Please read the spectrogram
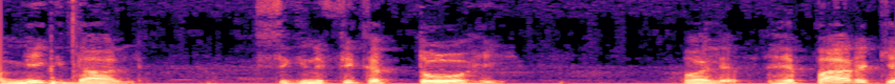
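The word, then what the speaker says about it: מגדל: Se está fechando, não é pronunciado.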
